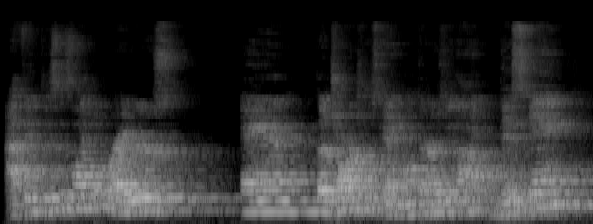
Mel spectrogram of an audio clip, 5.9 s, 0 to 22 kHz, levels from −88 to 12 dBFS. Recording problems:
room echo; strong; dies away in 1.3 s
off-mic speech; far

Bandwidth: 14.5 kHz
